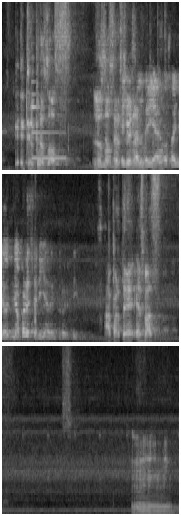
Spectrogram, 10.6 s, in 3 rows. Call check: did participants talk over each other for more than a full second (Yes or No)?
Yes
